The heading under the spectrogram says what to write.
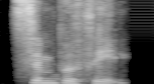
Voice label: "sympathy", Indian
